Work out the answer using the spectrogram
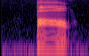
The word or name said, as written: bao3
